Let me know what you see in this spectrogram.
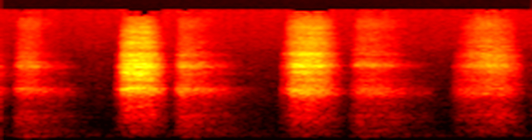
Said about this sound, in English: Number two, when you're breathing, breathe all the way till your belly. You see, most people breathe shallow, till their chest.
